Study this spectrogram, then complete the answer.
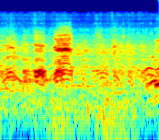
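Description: Geese at a goose fighting event in Serbia: a few nasal honks in quick succession, moderately close, over a faint background murmur.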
